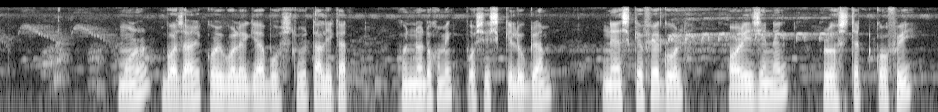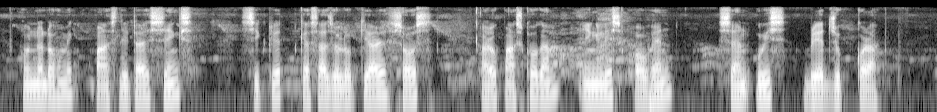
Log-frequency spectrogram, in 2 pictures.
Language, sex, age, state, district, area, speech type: Assamese, male, 18-30, Assam, Jorhat, urban, read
